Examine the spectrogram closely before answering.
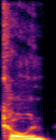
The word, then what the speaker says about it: Coen: I think it's Coen. Should be pronounced Coen.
